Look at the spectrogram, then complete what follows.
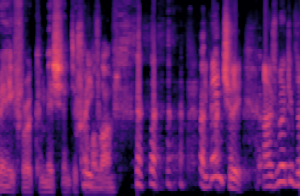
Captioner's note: laughs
